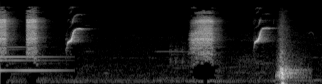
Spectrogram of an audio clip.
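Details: Ashy drongo lure song, played to get other birds singing: two harsh hissing bursts, then bright upslurred whistles, another rasping burst and a final upswept whistle with a sharp click, over a faint low hum.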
